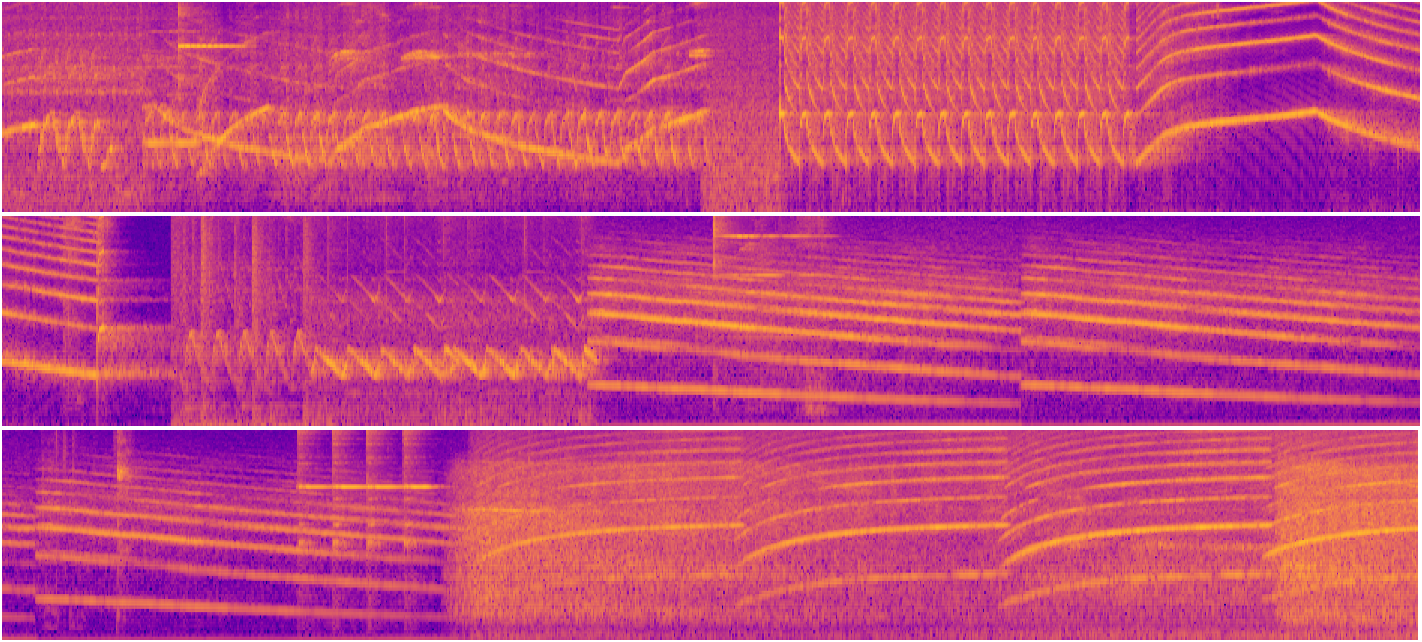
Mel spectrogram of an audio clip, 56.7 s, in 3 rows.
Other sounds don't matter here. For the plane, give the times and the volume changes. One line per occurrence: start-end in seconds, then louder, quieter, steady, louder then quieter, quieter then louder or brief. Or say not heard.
43.6-56.6 quieter then louder.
